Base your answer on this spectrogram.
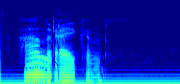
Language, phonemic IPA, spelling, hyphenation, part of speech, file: Dutch, /ˈaːnˌrɛi̯kə(n)/, aanreiken, aan‧rei‧ken, verb, Nl-aanreiken.ogg
- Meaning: to pass, to hand over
